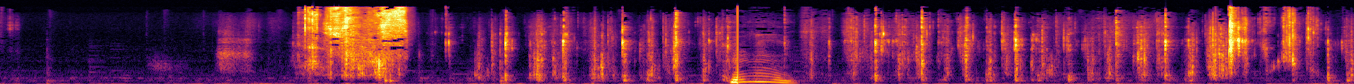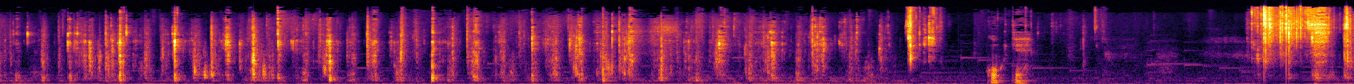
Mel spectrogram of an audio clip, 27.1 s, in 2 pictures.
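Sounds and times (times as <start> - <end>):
chewing with crunchy mouth clicks: 3.0 - 7.4, 8.0 - 23.0, 26.0 - 27.0.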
